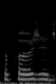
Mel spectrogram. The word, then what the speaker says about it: Popo Agie: In my defense, it is spelled P-O-P-O-A-G-I-E, so it looks like Popo Agi, but Popoja just sounds like a fancy, like... – It very much looks not how you say it.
